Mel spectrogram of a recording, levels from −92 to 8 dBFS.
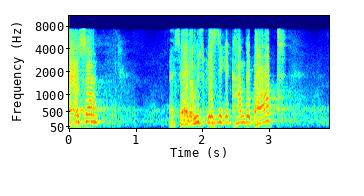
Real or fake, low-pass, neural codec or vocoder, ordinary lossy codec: fake; 7.2 kHz; codec, 16 kHz, 2 kbps, FunCodec, trained on Chinese and English, 25 frames a second; none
